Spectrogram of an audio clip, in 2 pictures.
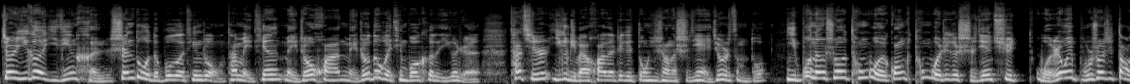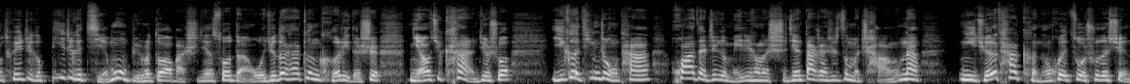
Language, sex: Chinese, male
